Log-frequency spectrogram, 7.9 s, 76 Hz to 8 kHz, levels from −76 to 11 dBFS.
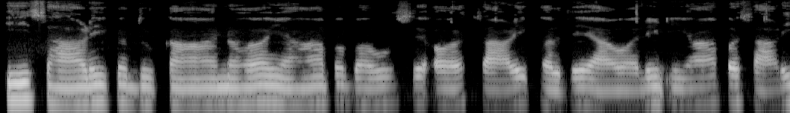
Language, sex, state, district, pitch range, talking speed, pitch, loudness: Bhojpuri, male, Uttar Pradesh, Varanasi, 105-115 Hz, 135 wpm, 110 Hz, -16 LUFS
